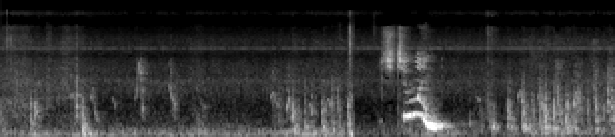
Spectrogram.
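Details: Pet chinchilla in a cage, vocal for attention and wanting out to play: soft rustling and a woman's talk, then one short sharp squeaky scream sweeping downward near four seconds.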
